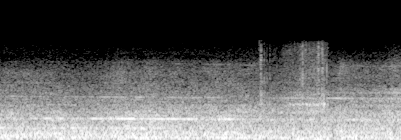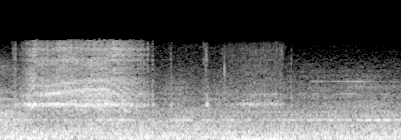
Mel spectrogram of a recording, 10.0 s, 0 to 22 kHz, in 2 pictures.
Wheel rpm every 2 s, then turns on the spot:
0, 0, 50, 30, 10.
none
